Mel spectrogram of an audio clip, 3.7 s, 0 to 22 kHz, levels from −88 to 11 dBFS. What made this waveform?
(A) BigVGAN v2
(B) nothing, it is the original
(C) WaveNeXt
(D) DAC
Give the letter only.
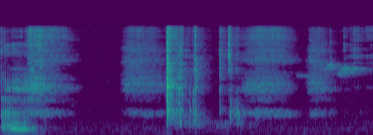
C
